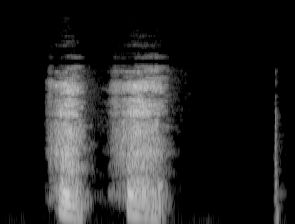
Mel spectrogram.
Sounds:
Sniff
